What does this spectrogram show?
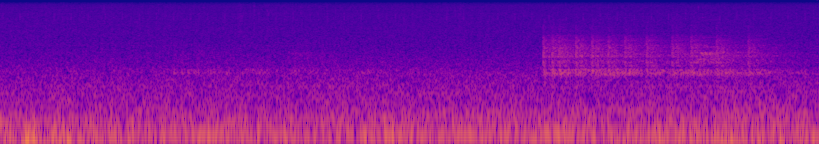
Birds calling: Yellow-bellied Sapsucker (Sphyrapicus varius)

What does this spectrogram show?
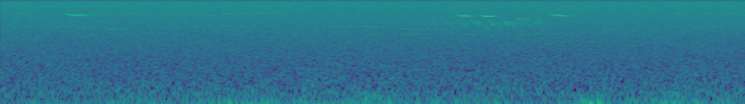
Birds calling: Yellow-rumped Warbler (Setophaga coronata)
Brown Creeper (Certhia americana)
Golden-crowned Kinglet (Regulus satrapa)
Red-breasted Nuthatch (Sitta canadensis)
Mountain Chickadee (Poecile gambeli)

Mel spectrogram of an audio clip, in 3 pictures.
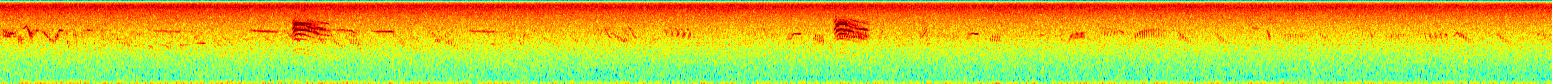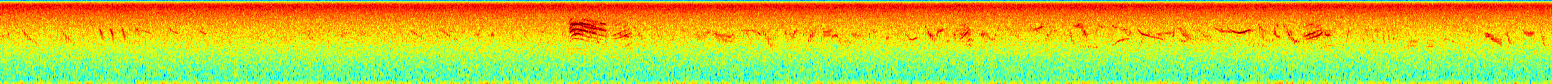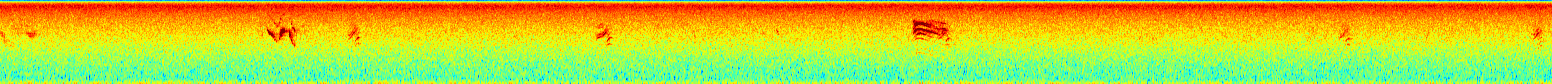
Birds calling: House Finch (Haemorhous mexicanus)
Hawaii Amakihi (Chlorodrepanis virens)
Warbling White-eye (Zosterops japonicus)
Eurasian Skylark (Alauda arvensis)

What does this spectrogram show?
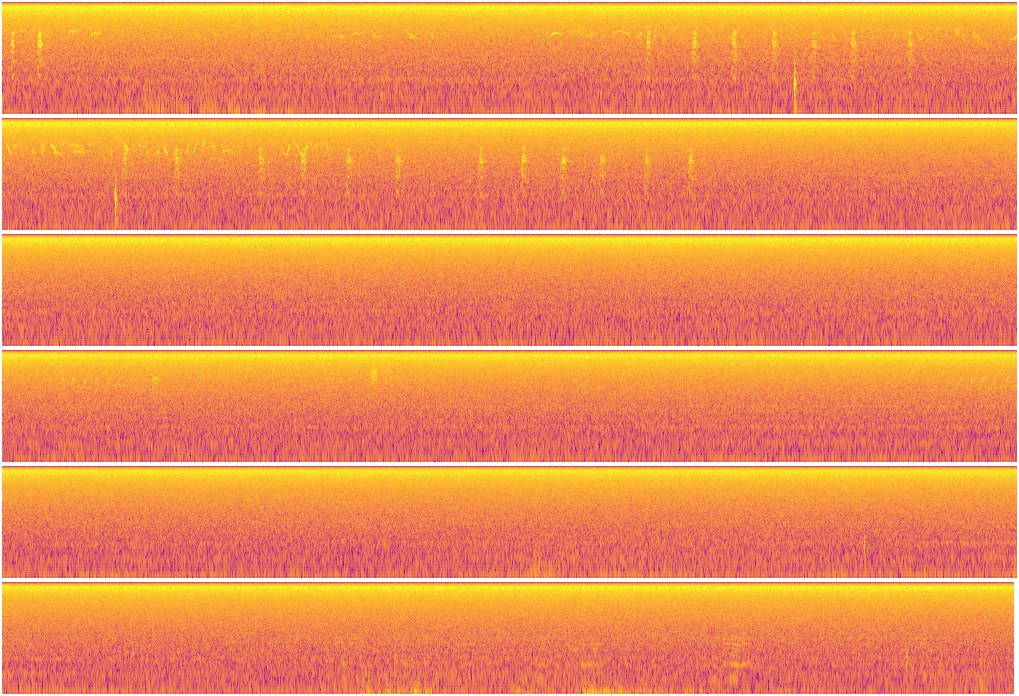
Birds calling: Hawaii Amakihi (Chlorodrepanis virens)
Erckel's Francolin (Pternistis erckelii)
Eurasian Skylark (Alauda arvensis)

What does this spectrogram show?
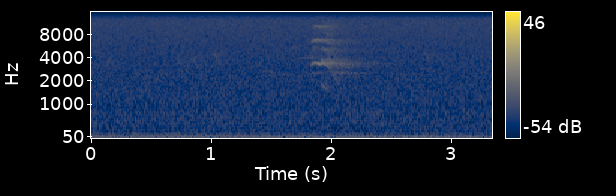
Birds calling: Northern Flicker (Colaptes auratus)

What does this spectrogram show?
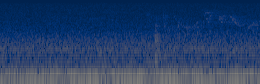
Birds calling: Common Yellowthroat (Geothlypis trichas)

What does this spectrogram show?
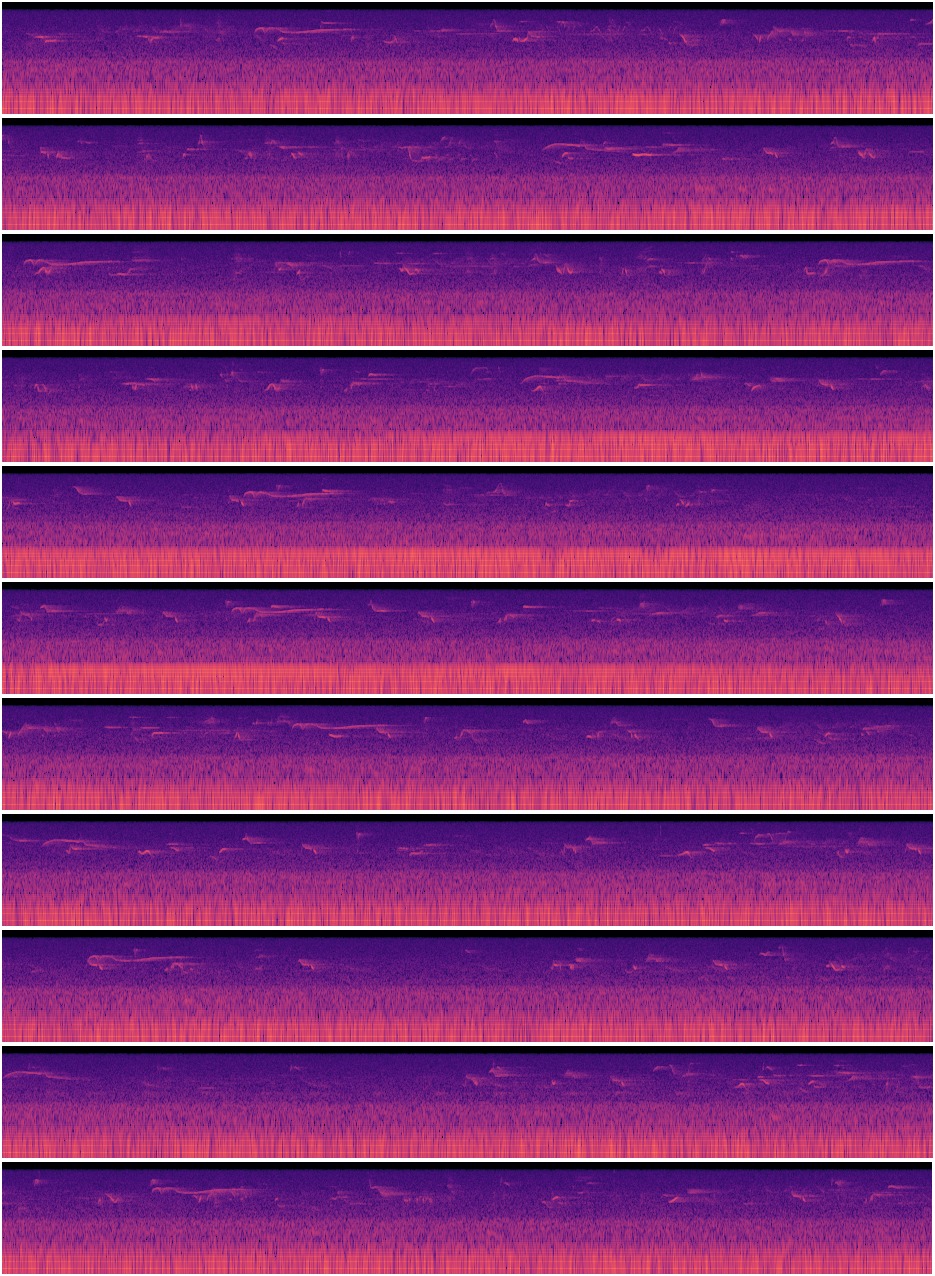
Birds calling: Black-capped Chickadee (Poecile atricapillus)
Eastern Wood-Pewee (Contopus virens)
Gray Catbird (Dumetella carolinensis)
Common Yellowthroat (Geothlypis trichas)

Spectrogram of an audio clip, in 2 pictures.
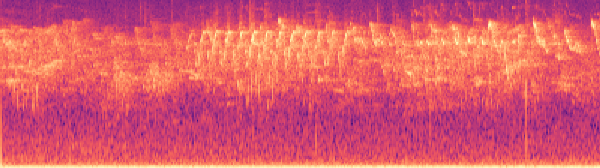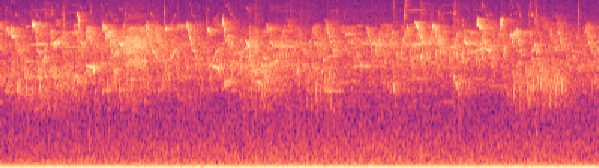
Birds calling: Iiwi (Drepanis coccinea)
Omao (Myadestes obscurus)
Warbling White-eye (Zosterops japonicus)
Apapane (Himatione sanguinea)
Hawaii Amakihi (Chlorodrepanis virens)

